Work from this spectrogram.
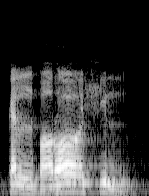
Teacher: Kal farashil, ya, bunyi tafashi tu kena ada, ya, berhamburan. Shin berhamburan bunyinya, tafashi. Macam mana kita menyembur racun.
